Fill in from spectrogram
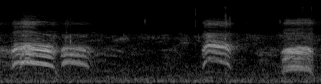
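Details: Crow caws during feeding, with crows contesting food. A quick pair of hoarse caws, then a pause and two more spaced single caws, each nasal and slightly falling.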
